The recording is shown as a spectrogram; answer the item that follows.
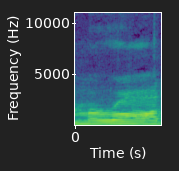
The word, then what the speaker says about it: Murad: a backup of my Murad or Murad I think is actually how you call it how you say it my daytime cream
